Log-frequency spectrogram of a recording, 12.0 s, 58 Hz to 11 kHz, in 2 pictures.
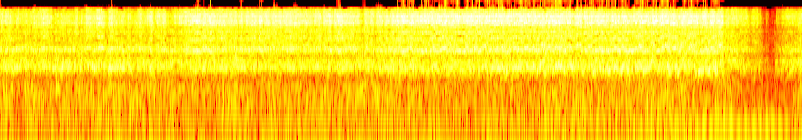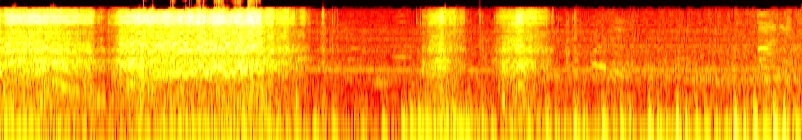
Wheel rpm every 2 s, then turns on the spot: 230, 220, 160, 100, 30, 10.
none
